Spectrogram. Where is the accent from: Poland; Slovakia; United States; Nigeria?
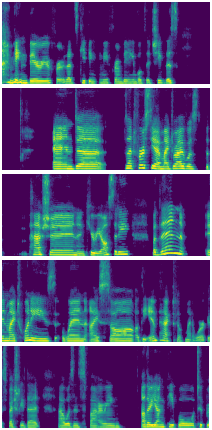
Slovakia; English is a second language; that became my nickname in my home country, Slovakia.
